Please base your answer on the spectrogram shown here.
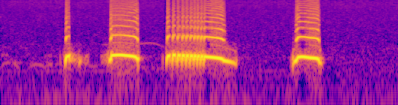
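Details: Spotted dove kept as a decoy bird, giving one loud cooing phrase: a brief soft coo, a fuller coo, a long drawn note that slides downward, then a final short coo, with near silence around it.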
